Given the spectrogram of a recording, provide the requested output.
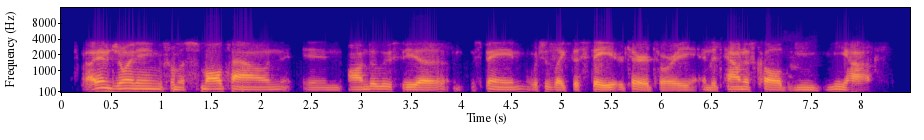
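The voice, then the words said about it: Congested, rough voice. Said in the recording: “my voice is all messed up. I kind of caught a cold.”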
